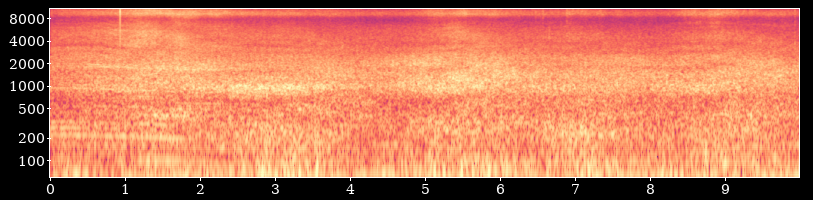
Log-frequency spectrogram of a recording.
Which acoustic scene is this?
street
